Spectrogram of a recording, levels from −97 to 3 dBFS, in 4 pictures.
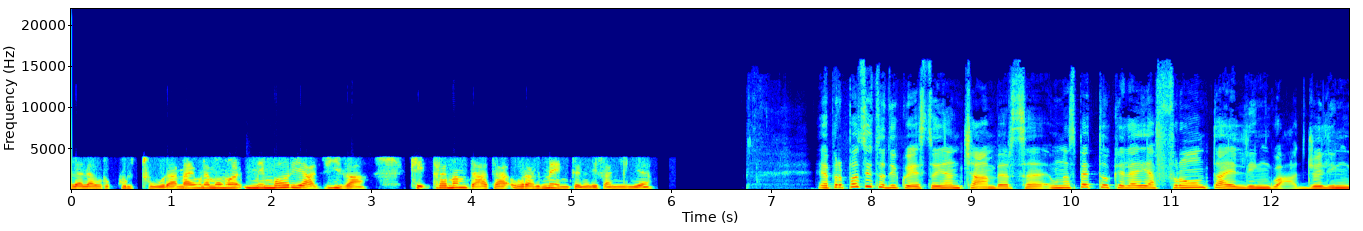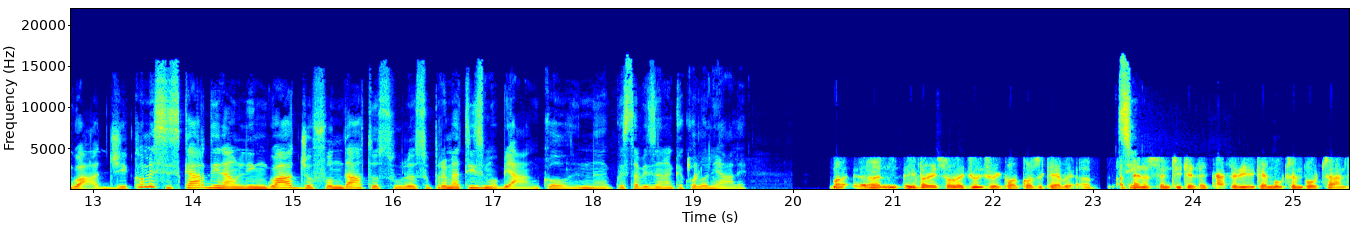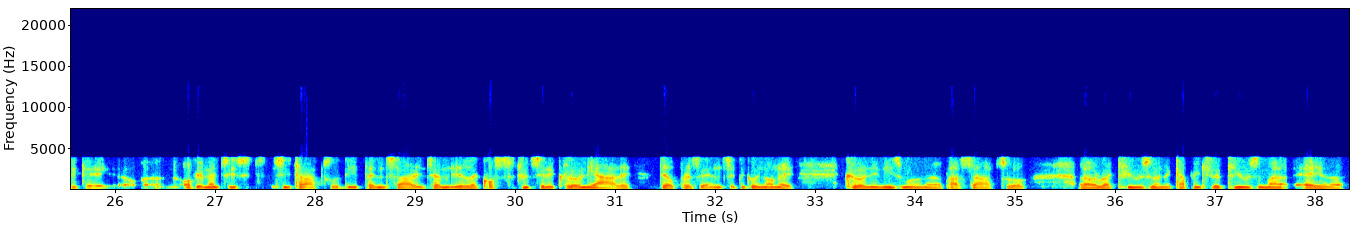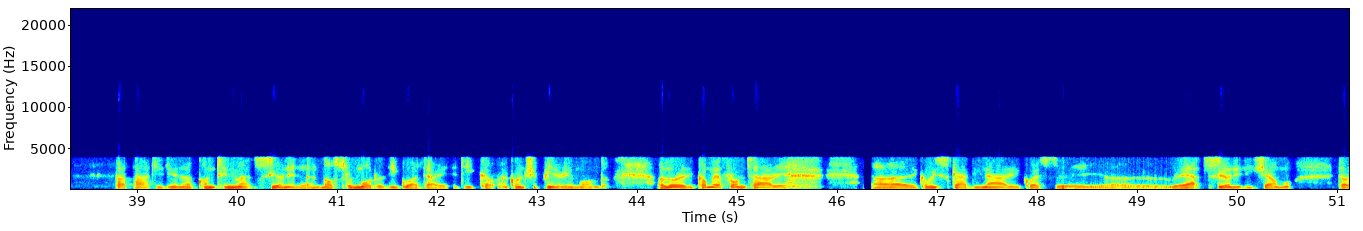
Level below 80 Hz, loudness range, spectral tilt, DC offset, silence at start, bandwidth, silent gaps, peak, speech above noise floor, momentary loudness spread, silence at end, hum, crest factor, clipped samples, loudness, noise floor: -64 dBFS; 4 LU; -6 dB/octave; under 0.1%; 0 s; 15 kHz; 0.66-0.70 s, 5.86-5.98 s, 6.04-6.57 s, 46.27-46.34 s; 0 dBFS; 54 dB; 10 LU; 0 s; none; 20 dB; under 0.1%; -20 LUFS; -74 dBFS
